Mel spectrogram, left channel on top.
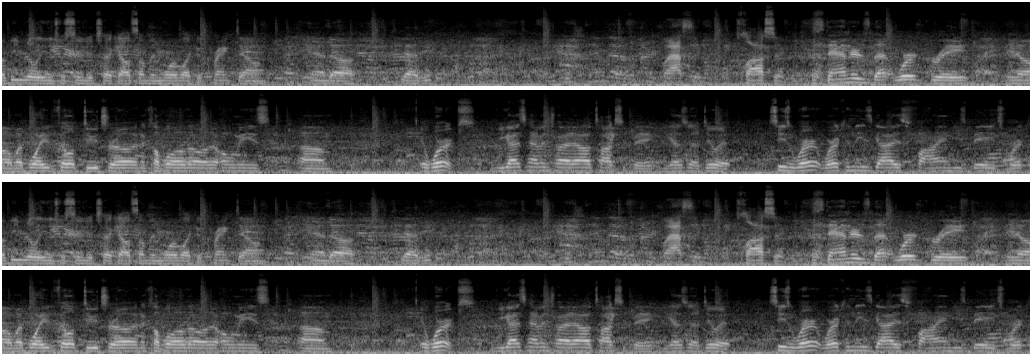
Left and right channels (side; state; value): both; identical; correlation 1.00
